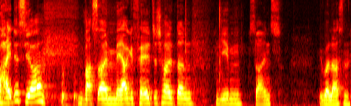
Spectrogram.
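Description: A man speaks at a very slow pace, leaving long, frequent pauses. His voice is fairly high, with ordinary pitch variation. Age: 20s. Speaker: fitness influencer. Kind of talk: casual chat.

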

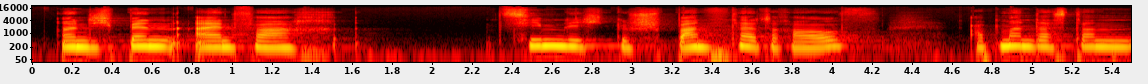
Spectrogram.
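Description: The woman's tone is dark and mellow, somewhat breathy. She speaks at a very slow pace. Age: 20s. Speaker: death doula and funeral director. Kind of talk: interview.

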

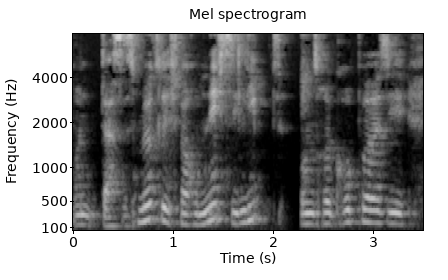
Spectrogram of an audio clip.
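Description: A woman speaks at a moderate pace with a fairly low pitch and ordinary pitch variation. Her tone is dark and mellow and somewhat breathy. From Turkey. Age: 50s. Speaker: lawyer and mosque founder. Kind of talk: interview.

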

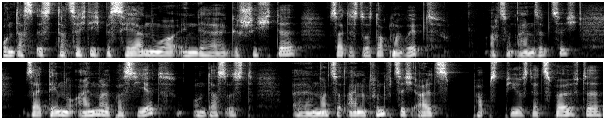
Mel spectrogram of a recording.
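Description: Very slowly, a man speaks in a fairly low, somewhat breathy voice with a dark, mellow tone and ordinary pitch variation. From Poland. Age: 40s. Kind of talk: casual chat.

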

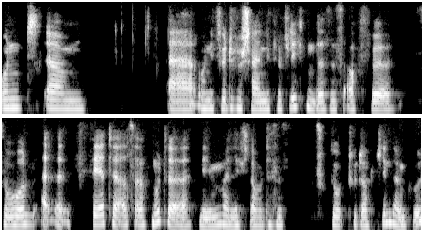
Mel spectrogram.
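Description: The voice is somewhat breathy and very even in loudness, broken by long, frequent pauses. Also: woman, fairly low pitch for a woman, fairly even intonation, moderate pace. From Iceland. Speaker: corporate business strategy manager. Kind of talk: interview. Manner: halting, with fillers and repetitions.

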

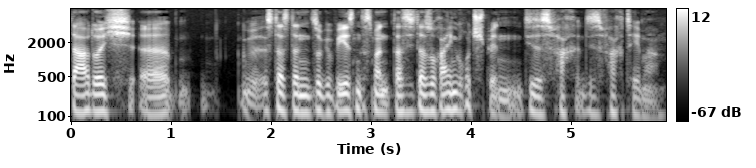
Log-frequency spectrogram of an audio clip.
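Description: The speaker talks at a fairly quick pace with fairly even intonation and vocal fry. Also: man. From eastern Germany (GDR), Weimar. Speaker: investigative journalist. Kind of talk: interview conversation. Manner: frequent filler hesitations.

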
